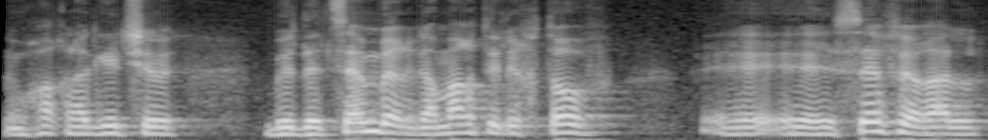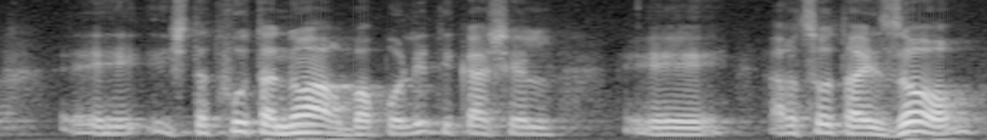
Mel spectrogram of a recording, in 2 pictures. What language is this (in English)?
Hebrew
